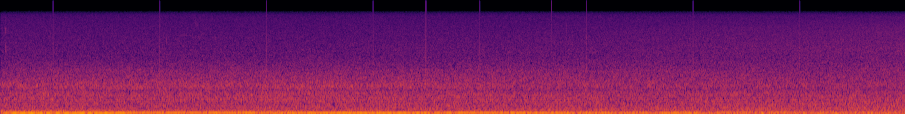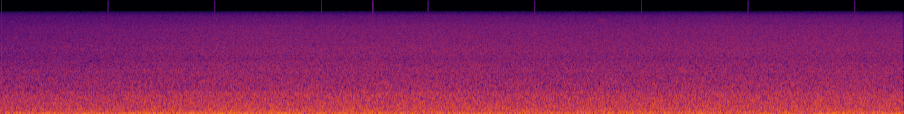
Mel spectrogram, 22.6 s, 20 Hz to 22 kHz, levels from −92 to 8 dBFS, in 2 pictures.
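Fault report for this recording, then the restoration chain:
tick 45 rpm
5.33 s: pop -11 dBFS
6.90 s: pop
15.98 s: pop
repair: de-click

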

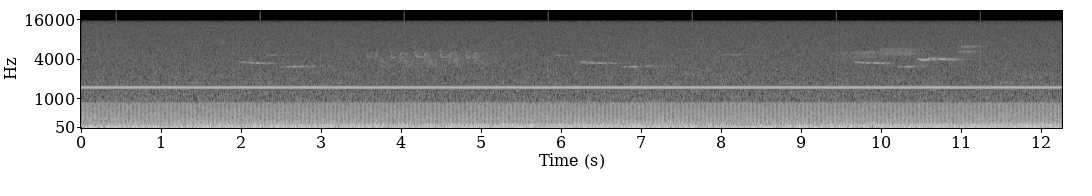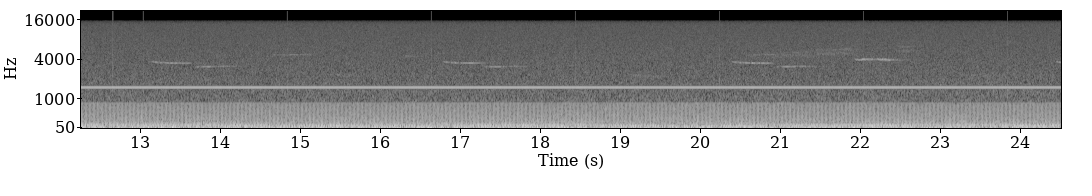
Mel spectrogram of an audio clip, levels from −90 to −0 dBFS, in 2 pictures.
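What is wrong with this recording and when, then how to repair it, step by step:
buzz 60 Hz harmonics 14 -27 dBFS
tick 33 1/3 rpm
whine 1.5 kHz -28 dBFS
12.66 s: pop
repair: de-click; band-stop 1.5 kHz, Q 30; de-hum 60 Hz, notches 14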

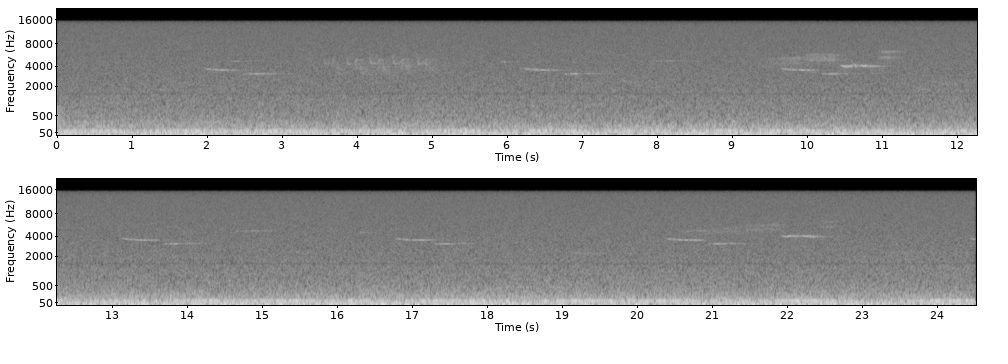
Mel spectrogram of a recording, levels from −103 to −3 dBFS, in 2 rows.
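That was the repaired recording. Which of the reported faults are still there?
nothing left

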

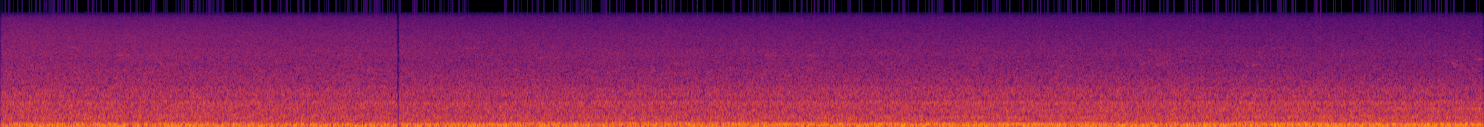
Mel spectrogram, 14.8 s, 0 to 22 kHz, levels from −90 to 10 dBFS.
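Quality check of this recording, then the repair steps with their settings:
crackle 33 per s -25 dBFS
3.97–3.99 s: dropout 21 ms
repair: de-click; interpolate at 3.97 s, 21 ms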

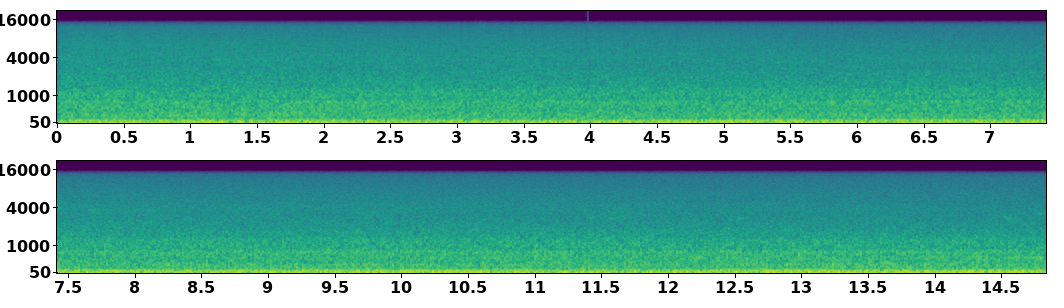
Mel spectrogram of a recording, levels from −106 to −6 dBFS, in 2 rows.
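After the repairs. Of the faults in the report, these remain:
nothing left

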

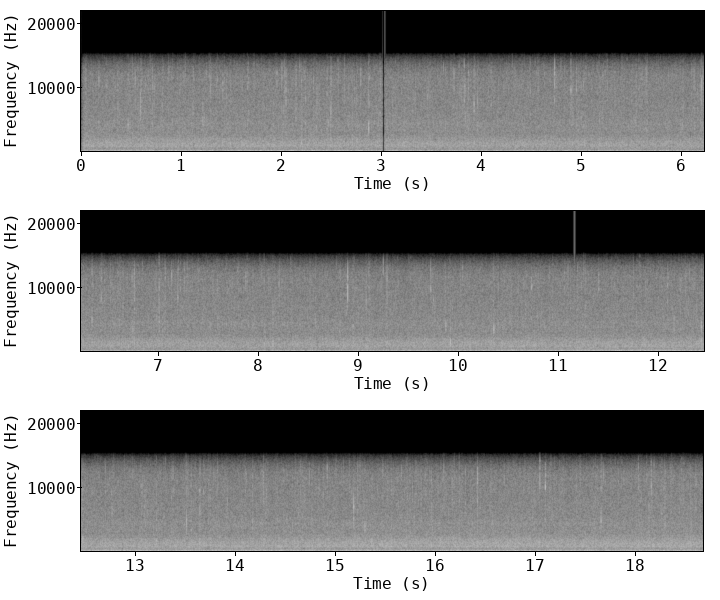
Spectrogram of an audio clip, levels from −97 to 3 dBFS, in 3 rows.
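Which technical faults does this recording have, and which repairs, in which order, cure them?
3.01–3.03 s: dropout 22 ms
11.16 s: pop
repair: de-click; interpolate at 3.01 s, 22 ms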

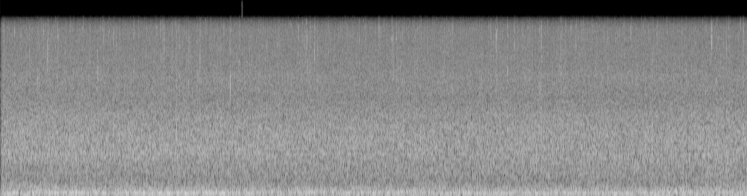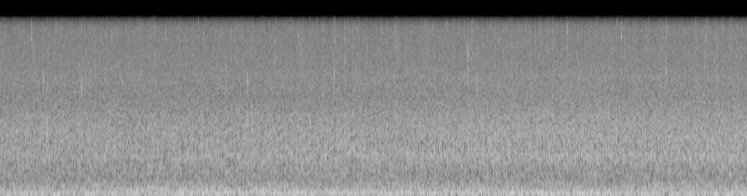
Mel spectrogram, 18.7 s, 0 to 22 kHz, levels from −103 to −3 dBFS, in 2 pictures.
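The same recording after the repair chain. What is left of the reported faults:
nothing left

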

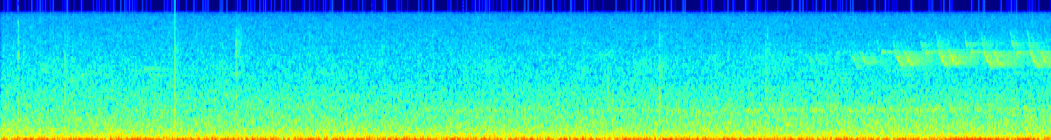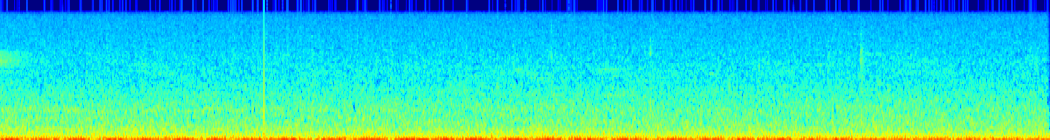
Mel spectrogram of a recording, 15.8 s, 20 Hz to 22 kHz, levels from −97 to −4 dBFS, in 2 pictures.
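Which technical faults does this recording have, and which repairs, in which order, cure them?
crackle 37 per s -33 dBFS
hum 50 Hz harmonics 5 -30 dBFS
1.32 s: pop -14 dBFS
9.87 s: pop -11 dBFS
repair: de-click; de-hum 50 Hz, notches 5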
